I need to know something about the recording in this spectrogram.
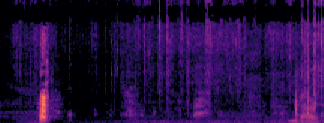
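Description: A dog barks once, a single short loud bark about half a second in.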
